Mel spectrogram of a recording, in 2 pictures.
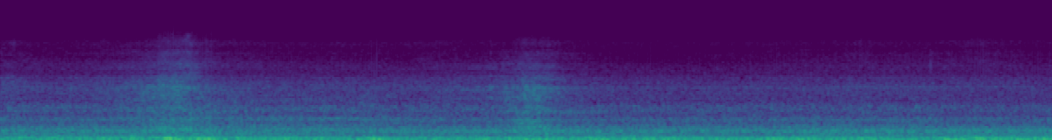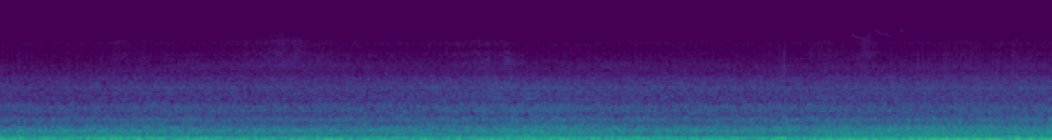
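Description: A car drives along, with a low road rumble heard from inside.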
